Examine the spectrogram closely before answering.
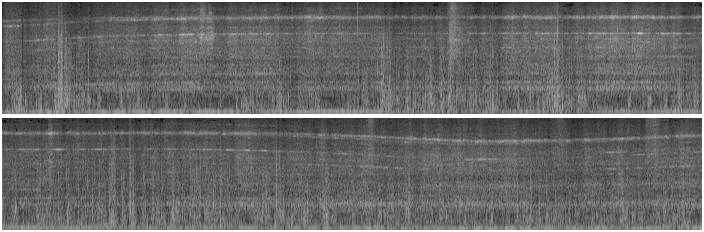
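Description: Several Norfolk Southern diesel-electric freight locomotives rolling slowly past close by, with a loud, steady low engine rumble. Over it runs a steady high-pitched whine that dips a little in pitch near the end, and there are a few sharp clicks.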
